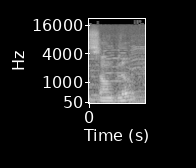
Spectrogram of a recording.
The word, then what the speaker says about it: SoundCloud: Después tenemos las canciones subidas en SoundCloud, ¿no?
